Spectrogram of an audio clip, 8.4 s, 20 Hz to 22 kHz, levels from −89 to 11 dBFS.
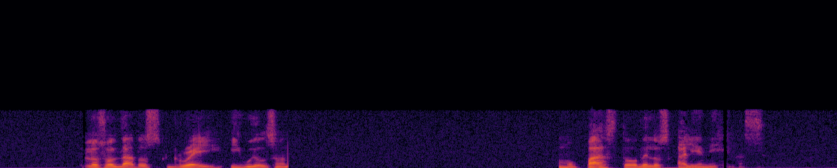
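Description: It's a speech clip carried over G.722 wideband at what sounds like 64 kbit/s, with two kinds of fault. There's packet loss on an ADPCM call at 0.84 to 0.94 s, a 20 ms silent hole (about one packet), and again at 7.24 to 7.37 s, right after "pasto de los", losing 40 ms (roughly two packets). Each time the decoder's predictor drifts from the sender's, so speech comes back slightly distorted before it settles. Between 2.88 and 5.60 s there's an audio dropout to a faint residue: the sound cuts abruptly to hiss about 35 dB down for 2.7 s before "pasto de los", likely a lost input with the rest of the chain still live.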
